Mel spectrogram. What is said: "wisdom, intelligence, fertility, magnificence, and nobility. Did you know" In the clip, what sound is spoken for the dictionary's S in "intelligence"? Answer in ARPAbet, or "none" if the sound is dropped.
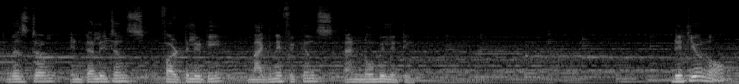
S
